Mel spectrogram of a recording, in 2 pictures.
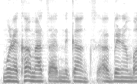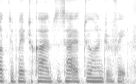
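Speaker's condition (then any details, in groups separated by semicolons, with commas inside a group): Ataxia; rare, progressive; diagnosed mid-twenties, about 18 years, near wheelchair need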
